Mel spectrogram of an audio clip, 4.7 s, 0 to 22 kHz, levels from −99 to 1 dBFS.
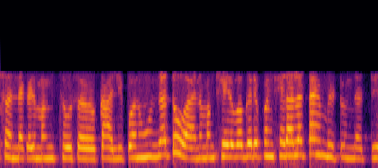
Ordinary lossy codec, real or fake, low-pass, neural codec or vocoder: none; real; 3.6 kHz; none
